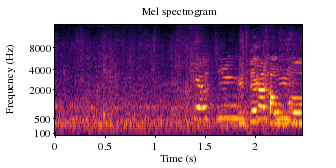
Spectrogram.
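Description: A child's high-pitched voice, starting about one and a half seconds in after a short lull of faint background noise.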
